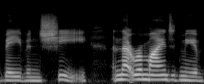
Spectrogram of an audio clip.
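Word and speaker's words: bean sídhe: He pronounced it like Ban Shei.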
